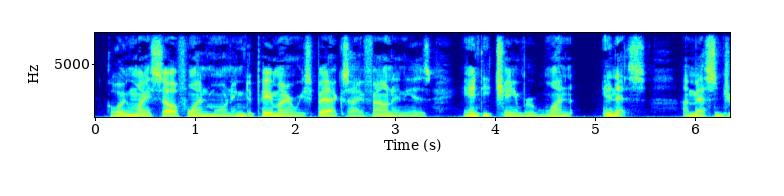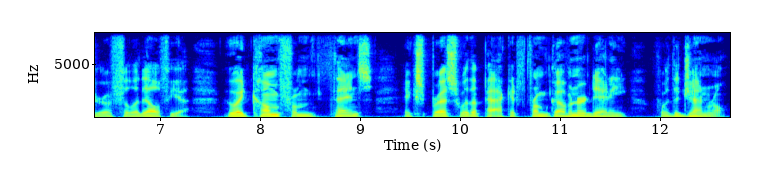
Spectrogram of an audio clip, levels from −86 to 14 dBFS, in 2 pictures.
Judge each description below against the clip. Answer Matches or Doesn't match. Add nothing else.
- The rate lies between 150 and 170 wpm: Matches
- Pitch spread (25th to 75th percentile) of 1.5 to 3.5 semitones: Matches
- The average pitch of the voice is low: Matches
